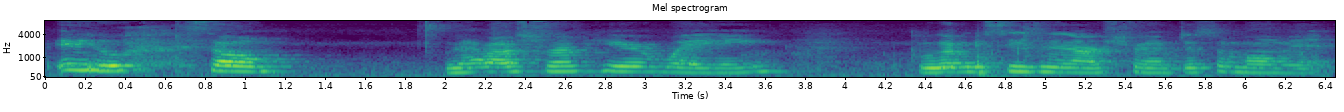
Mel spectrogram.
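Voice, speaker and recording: A woman's voice: a little high, steady tone, moderate pace, darkish tone. Woman with braces in a roomy kitchen. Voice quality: speaking with braces. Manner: informal, thinking aloud. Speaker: home cooking vlogger. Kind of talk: casual cooking demonstration. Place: home kitchen. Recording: roomy, distant mic, faint noise.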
